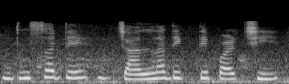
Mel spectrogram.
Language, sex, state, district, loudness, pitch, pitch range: Bengali, female, West Bengal, Alipurduar, -13 LUFS, 285 Hz, 255-295 Hz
